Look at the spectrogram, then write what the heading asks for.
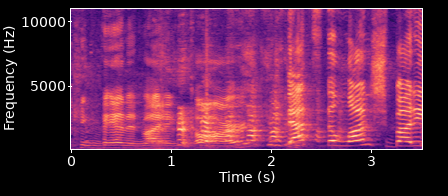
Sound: laughs

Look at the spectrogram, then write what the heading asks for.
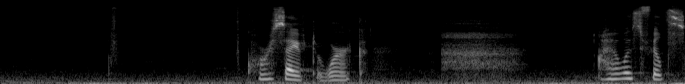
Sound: sigh

